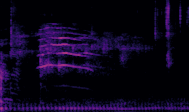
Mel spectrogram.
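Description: Near silence with one faint, short animal call about half a second in, its pitch falling slightly.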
